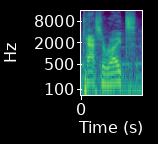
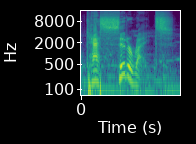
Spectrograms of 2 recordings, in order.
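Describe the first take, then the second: First: The middle 'it' syllable is left out. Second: The middle 'it' syllable is clearly pronounced. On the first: The speaker calls it wrong. "not cassiterite. I somehow missed the I and the T in the middle" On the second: The speaker calls it right. "It's cassiterite"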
